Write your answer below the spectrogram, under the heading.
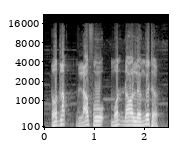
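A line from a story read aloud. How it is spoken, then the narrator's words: Harsh menacing voice. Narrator (Vietnamese): Đông Môn Nghiêu gằn giọng nói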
